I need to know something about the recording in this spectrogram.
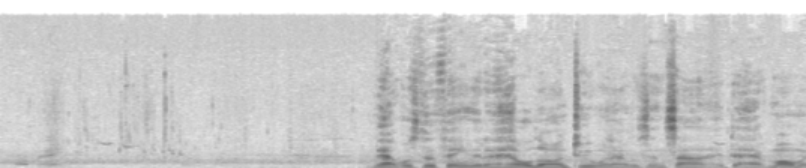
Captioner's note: indistinct chatter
